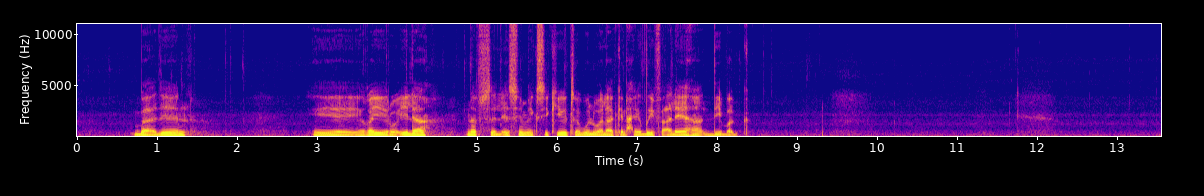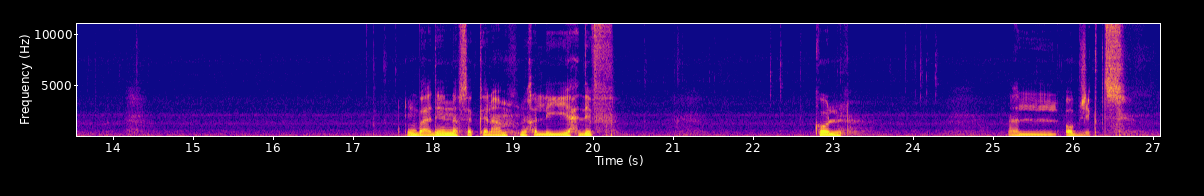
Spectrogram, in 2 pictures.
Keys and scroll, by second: 0.0-1.8 typing, 4.7-6.3 typing, 6.7 shift+Tab, 7.4-9.6 typing, 12.5-13.9 typing, 17.1 @, 18.5 End, 19.1 Return, 20.9-22.4 typing, 23.6-24.4 typing, 26.0-27.0 typing.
